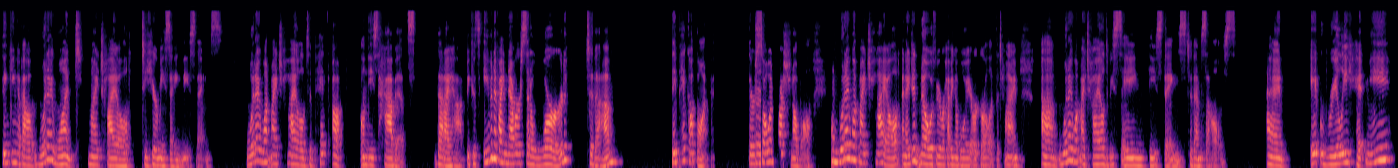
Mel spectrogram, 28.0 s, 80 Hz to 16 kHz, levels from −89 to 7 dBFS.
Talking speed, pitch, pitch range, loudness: 180 wpm, 170 Hz, 150-200 Hz, -25 LUFS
